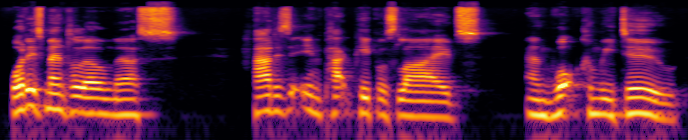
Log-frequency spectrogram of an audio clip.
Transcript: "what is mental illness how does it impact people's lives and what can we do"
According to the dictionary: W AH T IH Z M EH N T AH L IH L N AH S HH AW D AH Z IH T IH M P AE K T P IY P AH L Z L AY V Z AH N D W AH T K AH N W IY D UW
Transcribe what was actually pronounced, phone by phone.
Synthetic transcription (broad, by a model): W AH T IH Z M EH N T L IH L N AH S HH AW D AH Z IH T IH M P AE K P IY P AH L Z L AY V Z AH N W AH T K AH N W IY D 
